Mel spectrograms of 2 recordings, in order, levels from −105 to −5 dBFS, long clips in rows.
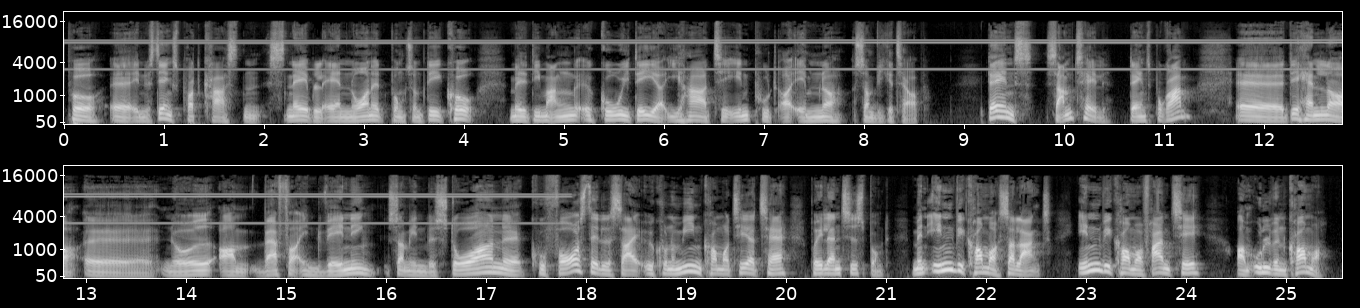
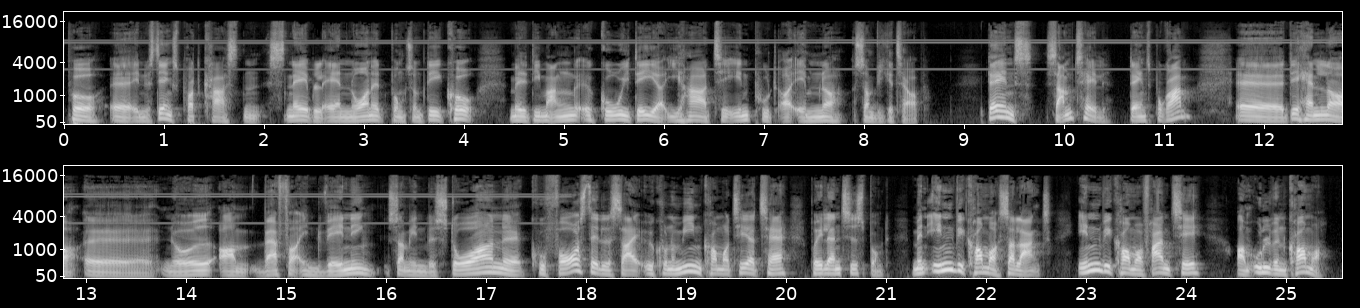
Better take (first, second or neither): second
